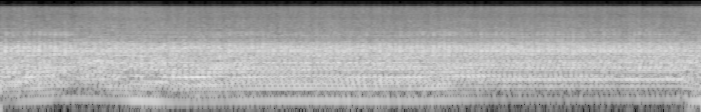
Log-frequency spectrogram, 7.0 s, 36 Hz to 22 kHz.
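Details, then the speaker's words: Alfa Romeo 166 2.0 TS running after diagnosis and sump removal and refit: a loud, steady, fast ticking knock over idle; certainly from inside the engine, one flaw found on a shaft, teardown planned. "но звук идёт с мотора это 100% так что дальше нас ждёт вскрытие"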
